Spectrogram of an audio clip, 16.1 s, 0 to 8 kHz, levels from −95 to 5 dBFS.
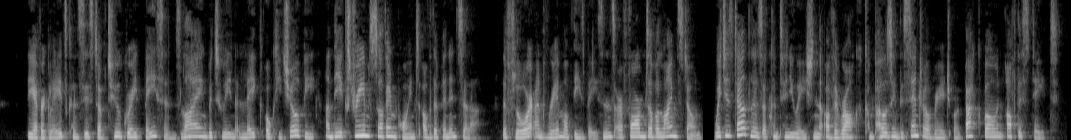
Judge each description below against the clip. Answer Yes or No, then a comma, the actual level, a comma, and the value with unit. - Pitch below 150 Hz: No, high, 215 Hz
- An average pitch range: Yes, average, 3.2 semitones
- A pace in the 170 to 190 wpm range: Yes, average, 180 wpm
